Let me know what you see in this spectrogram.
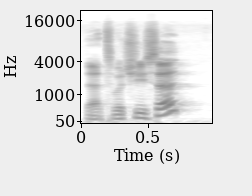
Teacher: he kept using an upward inflection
